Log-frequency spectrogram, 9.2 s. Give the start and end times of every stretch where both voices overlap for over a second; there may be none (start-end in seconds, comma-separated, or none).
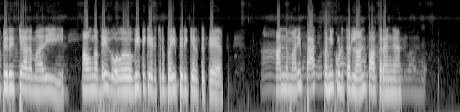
5.6-7.9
